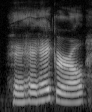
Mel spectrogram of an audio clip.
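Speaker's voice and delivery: loud friendly call across the lot. Retold or imitated. Young man calling out to her, loud and friendly. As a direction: call out to get her attention.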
